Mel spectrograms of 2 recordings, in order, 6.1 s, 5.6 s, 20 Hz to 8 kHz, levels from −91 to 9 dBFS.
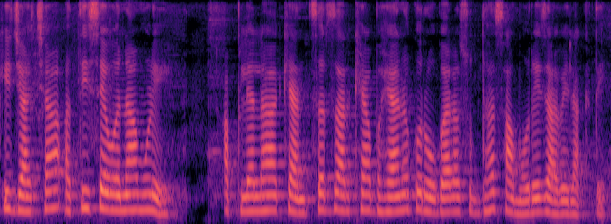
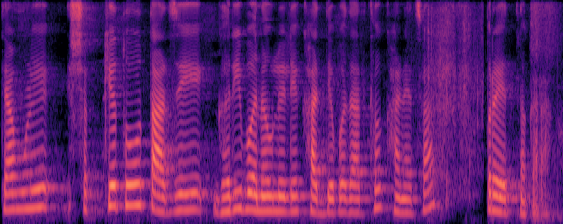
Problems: none marked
